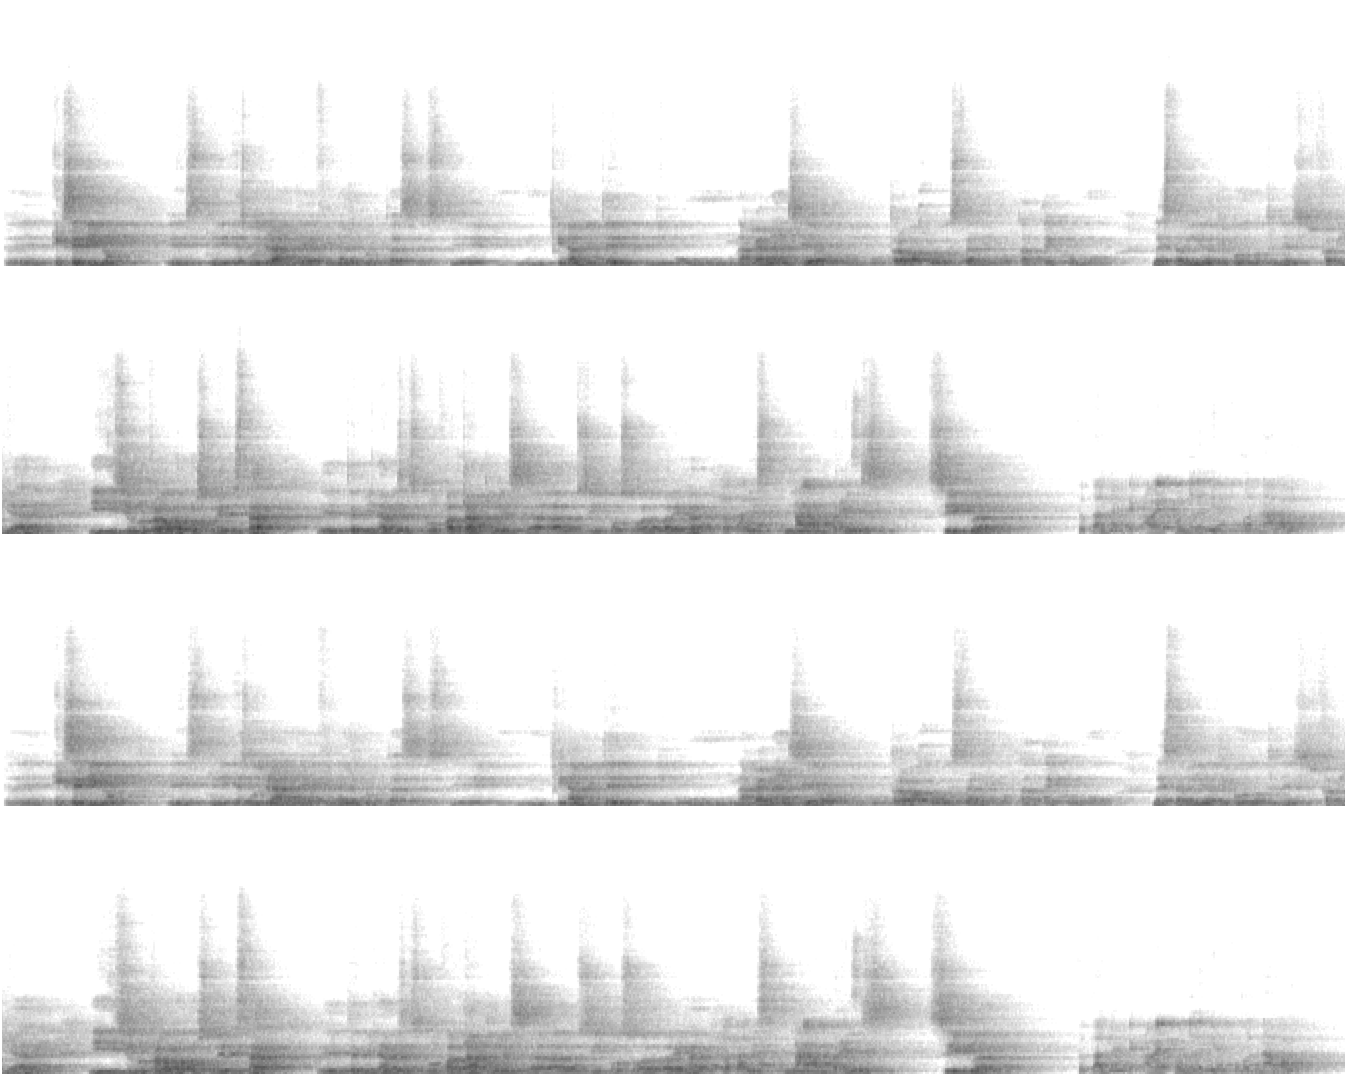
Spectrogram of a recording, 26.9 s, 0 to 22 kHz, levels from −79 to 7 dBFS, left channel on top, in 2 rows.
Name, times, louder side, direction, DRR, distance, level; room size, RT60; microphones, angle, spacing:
voice 1, 0.0-11.0 11.5-21.0 21.2-21.6 21.8-22.2 22.7-23.4, left 2 dB, 50° left, -7 dB, 1.6 m, -29 dB
voice 2, 20.6-22.1 24.2-26.3, equal, 5° left, -3 dB, 0.5 m, -34 dB
7.6 x 3.0 x 4.3 m, 1.5 s
head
